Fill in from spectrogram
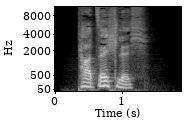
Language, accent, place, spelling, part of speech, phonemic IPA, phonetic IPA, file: German, Germany, Berlin, tatsächlich, adjective / adverb / interjection, /taːtˈzɛçlɪç/, [ˈtaːd͡zɛçlɪç], De-tatsächlich.ogg
- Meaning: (adjective) actual, real, factual; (adverb) actually, really, indeed; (interjection) really?, indeed?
